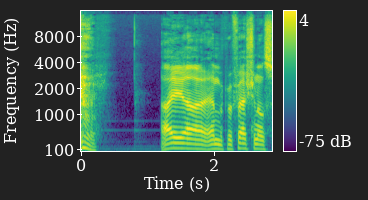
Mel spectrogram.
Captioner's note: clears his throat; laughs weakly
